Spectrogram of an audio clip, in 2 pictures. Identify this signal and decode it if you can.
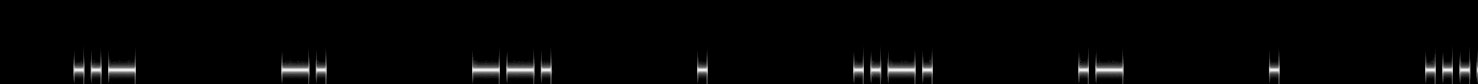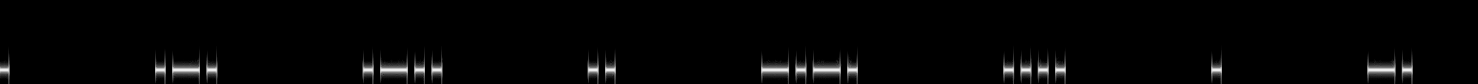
Morse code, heard as a keyed tone, about 14 wpm, spaced as for 5 wpm, 680 Hz. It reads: UNGEFAEHRLICHEN
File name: Witz-09-September-2025-25-F70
